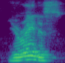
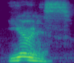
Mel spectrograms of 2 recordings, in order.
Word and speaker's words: Uranus: I don't say Uranus because I don't like talking about people's anus. So we just pronounce it Uranus.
